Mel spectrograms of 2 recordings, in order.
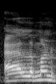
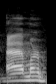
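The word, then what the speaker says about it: almond: अब इसको भी मैक्सिमम पीपल मिस प्रोनाउंस करते हैं, यानी इसको एलमंड पढ़ते हैं, जबकि ये एल नहीं पढ़ाएगा। एल क्या है? साइलेंट है, यानी एमंड पढ़ाएगा, एमंड। यहाँ देखिए, यहाँ भी इसको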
